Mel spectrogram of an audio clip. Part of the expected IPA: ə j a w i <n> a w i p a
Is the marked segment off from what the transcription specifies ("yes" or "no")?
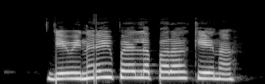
no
